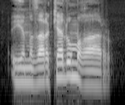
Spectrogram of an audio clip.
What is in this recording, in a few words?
Kabyle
